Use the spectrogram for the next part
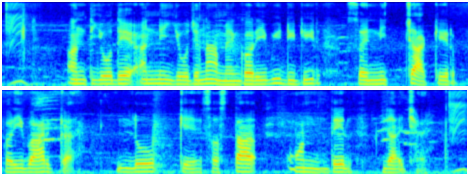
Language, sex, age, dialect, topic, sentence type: Maithili, male, 18-24, Bajjika, agriculture, statement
